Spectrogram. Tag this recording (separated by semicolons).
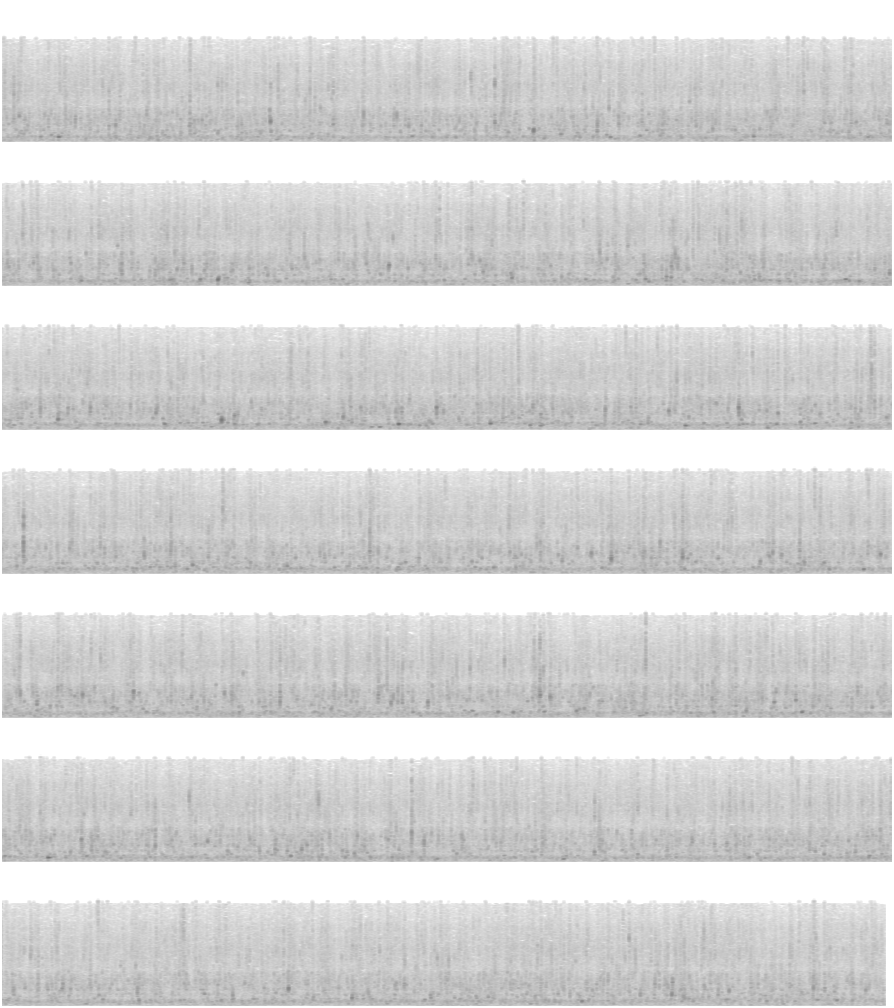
current; dropping; drops; falling; field-recording; fieldrecording; forest; little; mountain; nature; small; switzerland; tessin; ticino; tiny; water; waterfall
